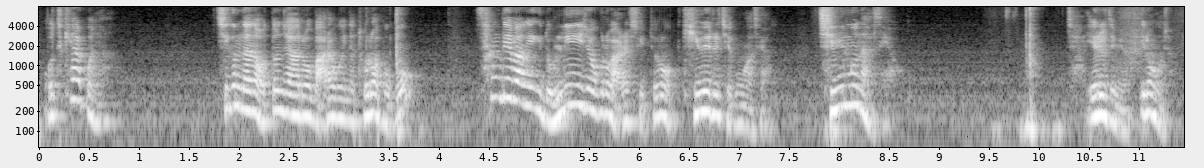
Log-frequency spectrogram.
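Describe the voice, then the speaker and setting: A woman's voice: fairly low pitch, fairly quick, long pauses, a little hiss or hum. A middle-aged woman lecturing on conflict and communication in a recorded university class, often acting out short quarrel lines. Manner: lively, acts out quarrel lines in quotes.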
